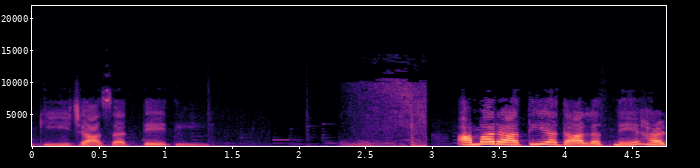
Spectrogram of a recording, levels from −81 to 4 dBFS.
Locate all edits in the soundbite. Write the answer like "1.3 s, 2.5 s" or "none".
1.8 s, 3.0 s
